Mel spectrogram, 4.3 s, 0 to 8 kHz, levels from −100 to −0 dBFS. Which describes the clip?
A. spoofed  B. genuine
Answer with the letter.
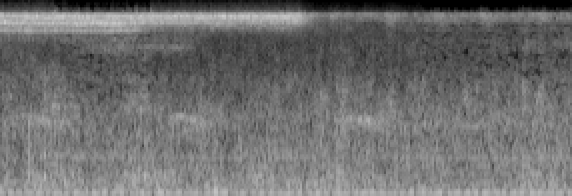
B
